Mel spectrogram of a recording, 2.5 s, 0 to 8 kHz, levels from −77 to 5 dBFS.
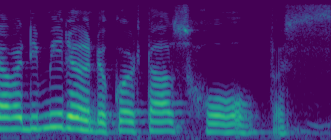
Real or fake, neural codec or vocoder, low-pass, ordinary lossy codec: real; none; 7.2 kHz; none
